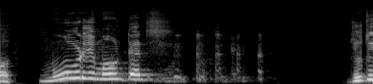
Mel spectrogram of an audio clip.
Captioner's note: laughs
